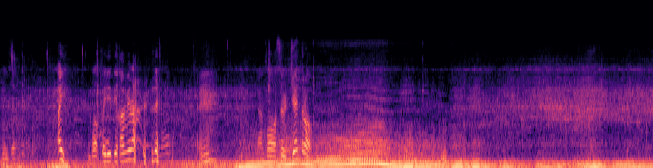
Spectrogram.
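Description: An engine roars and revs hard as an off-road vehicle climbs a steep dirt mound.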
